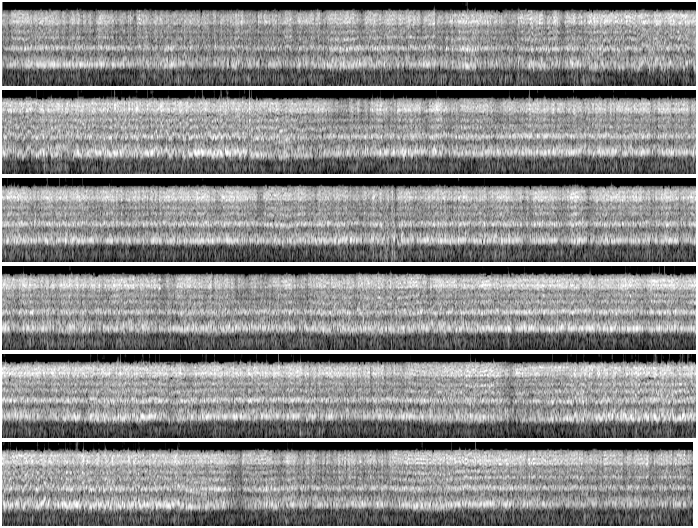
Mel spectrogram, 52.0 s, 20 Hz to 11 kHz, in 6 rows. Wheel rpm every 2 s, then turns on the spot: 230, 230, 230, 220, 200, 200, 200, 230, 230, 230, 230, 230, 230, 230, 220, 220, 230, 230, 220, 230, 210, 190, 200, 220, 230, 230.
none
